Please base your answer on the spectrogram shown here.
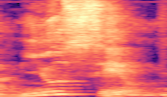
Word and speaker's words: museum: Were we visiting, de nuevo, visiting, no visiting, visiting a museum, M-U se pronuncia como si hubiese una I de por medio.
